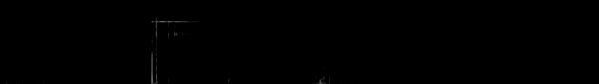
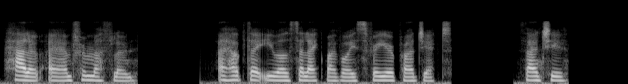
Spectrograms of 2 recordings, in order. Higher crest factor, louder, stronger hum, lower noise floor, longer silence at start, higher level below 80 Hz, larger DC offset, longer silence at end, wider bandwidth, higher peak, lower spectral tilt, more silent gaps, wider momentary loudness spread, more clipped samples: first, 36 dB vs 18 dB; second, -45 LUFS vs -18 LUFS; neither; about the same, under -90 dBFS vs under -90 dBFS; first, 1.5 s vs 0 s; second, -76 dBFS vs -42 dBFS; second, under 0.1% vs 0.2%; first, 2.75 s vs 0.6 s; first, 11.5 kHz vs 8 kHz; second, -22 dBFS vs 0 dBFS; second, -1.5 dB/octave vs -6.5 dB/octave; second, none vs 1.38-2.00 s, 4.51-5.13 s; first, 24 LU vs 12 LU; neither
